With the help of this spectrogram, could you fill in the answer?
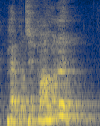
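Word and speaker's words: חֶפְצִי־בָהּ: 여러분, 헵시바라는 말이 정확한 발음을 하면 헤프츠바흐라는 말. 헤프츠바흐는 무슨 뜻이냐?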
